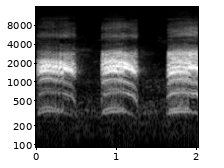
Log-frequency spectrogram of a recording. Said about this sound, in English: First, the jackdaw. The jackdaw is a vocal bird, rarely keeping quiet for long. The calls are short and high-pitched compared to those of the crows.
